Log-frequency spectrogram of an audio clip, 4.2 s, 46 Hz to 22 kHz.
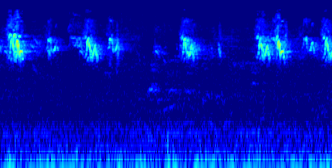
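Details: Winter house sparrows in Verdun, Montréal, mid-January 2016, calling in short harsh chirps: a burst at the start, scattered notes, then a louder cluster near the end, with low background rumble.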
